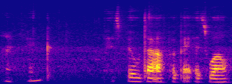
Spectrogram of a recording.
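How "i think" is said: whisper. Real, not acted. Whispered aside while painting.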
